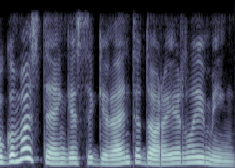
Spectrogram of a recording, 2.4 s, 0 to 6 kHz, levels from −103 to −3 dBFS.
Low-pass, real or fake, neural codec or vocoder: 5.4 kHz; fake; codec, 16 kHz, 4.8 kbps, FACodec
